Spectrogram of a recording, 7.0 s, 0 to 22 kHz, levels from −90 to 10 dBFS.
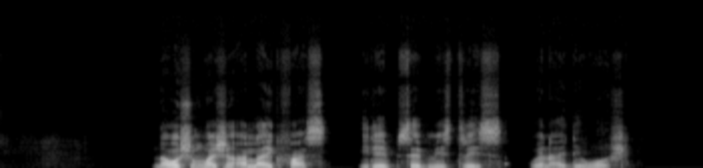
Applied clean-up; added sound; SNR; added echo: none; none; none; none.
